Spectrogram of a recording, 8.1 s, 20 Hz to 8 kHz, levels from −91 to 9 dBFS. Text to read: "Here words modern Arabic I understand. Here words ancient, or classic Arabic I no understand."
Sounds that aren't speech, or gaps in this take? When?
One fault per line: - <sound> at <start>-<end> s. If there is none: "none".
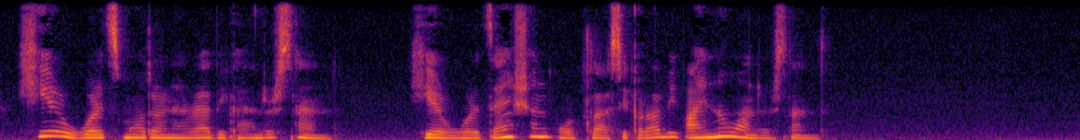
none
